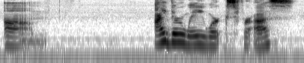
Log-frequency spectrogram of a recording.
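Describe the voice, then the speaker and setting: A woman's voice: mid-range voice, drawn-out words. A woman giving an informal, unscripted explanation in a hesitant, rambling way, as a casting organizer.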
